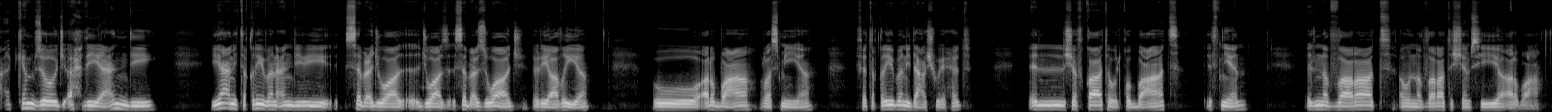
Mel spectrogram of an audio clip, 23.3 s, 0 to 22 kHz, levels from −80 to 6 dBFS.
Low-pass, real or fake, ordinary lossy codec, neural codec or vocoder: none; real; none; none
